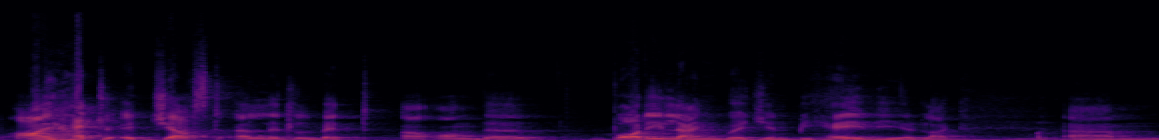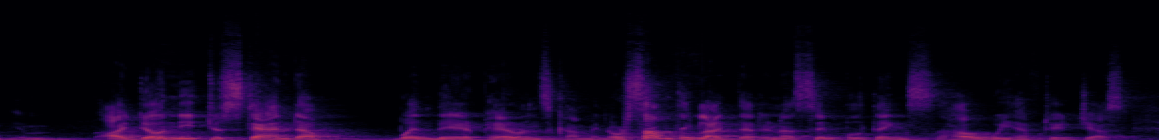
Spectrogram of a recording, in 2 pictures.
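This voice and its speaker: A man's voice: mid-range voice, moderate pace, slight background noise. A middle-aged man from India with an Indian English accent touched by Australian, telling jokey, rambling stories as an interview guest. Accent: Indian English with Australian influence. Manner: rambling, self-deprecating, jokey storytelling. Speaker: guest entrepreneur. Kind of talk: casual interview talk. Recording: roomy echo.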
